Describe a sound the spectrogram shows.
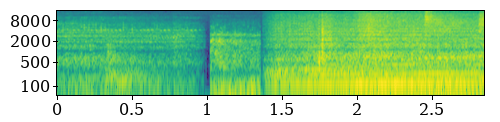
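Water splashes against a boat.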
